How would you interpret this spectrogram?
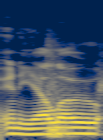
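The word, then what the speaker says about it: Aniello: Joe Annieello on YouTube if you're here.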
